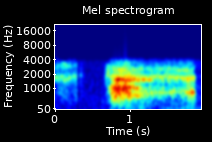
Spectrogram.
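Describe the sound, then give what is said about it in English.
Breathing in through the nose and out through the mouth as a guided breathing exercise: a faint brief puff, then one long, airy, slightly wheezy breath of about a second, with no talk. “Take a breath in through your nose, out through your mouth.”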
